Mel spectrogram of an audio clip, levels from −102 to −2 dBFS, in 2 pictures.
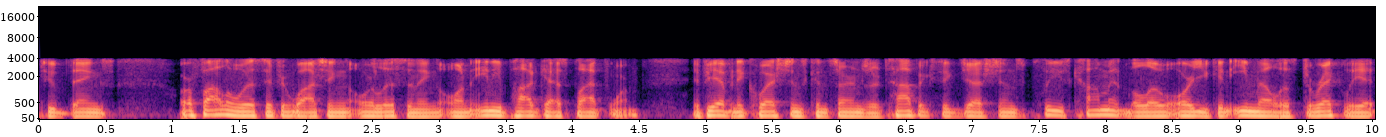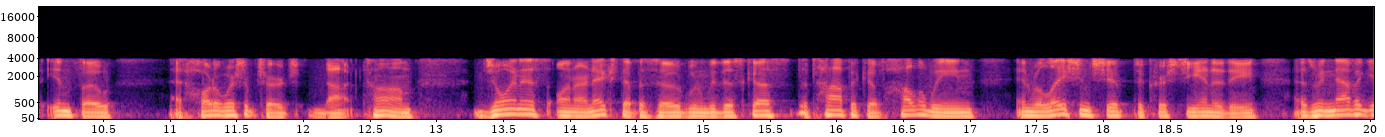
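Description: Nothing stood out on listening to this speech, which is carried over G.711 telephone coding with nothing heard above about 3.8 kHz.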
